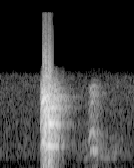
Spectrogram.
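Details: Pet dog making silly noises: one loud, harsh bark-like burst lasting about a quarter second, followed by a softer, shorter yelp half a second later, in an otherwise quiet room.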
